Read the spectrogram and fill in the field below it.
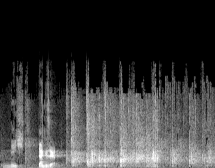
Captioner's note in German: Beifall AfD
